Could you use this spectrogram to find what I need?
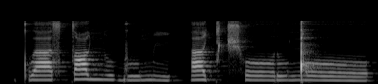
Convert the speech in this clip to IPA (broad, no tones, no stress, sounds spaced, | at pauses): kʷʼ aː s tˤ u ɲ u ɡ u m i | a c t͡ʃʰ oː ɾ u ŋ͡ǃ oː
